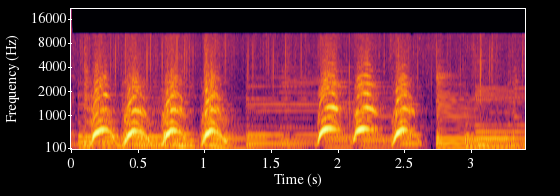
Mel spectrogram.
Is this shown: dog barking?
yes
